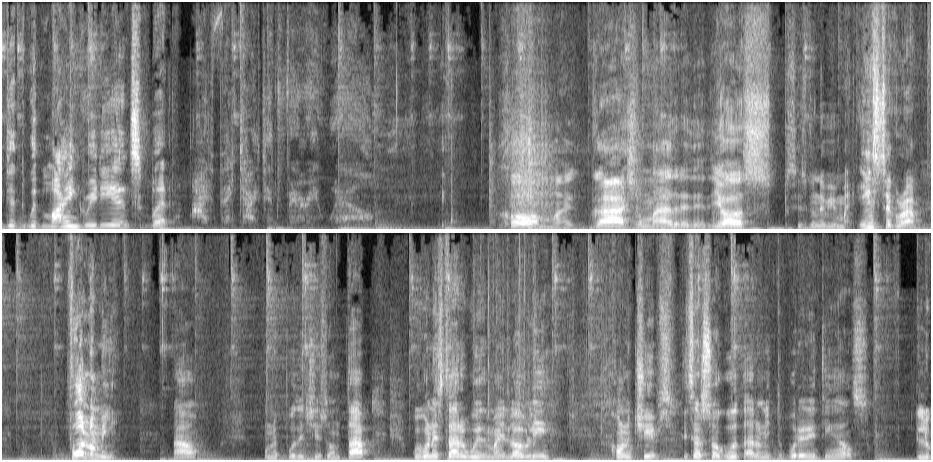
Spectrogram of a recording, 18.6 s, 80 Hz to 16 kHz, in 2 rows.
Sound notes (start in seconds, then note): 4.5 laughs; 6.1 speaks in foreign language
